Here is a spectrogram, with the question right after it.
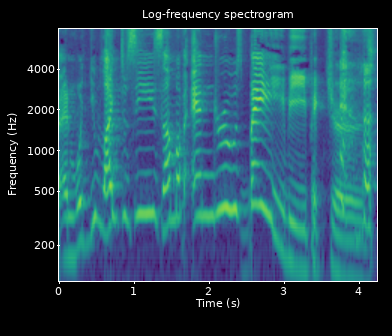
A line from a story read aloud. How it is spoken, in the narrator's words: yelled Andrew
